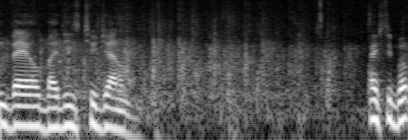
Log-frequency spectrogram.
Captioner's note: audience applauding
